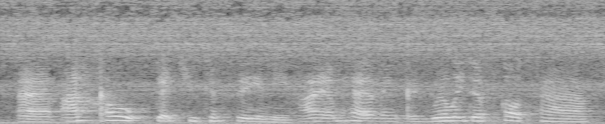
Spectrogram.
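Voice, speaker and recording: At a medium pitch and fairly slow pace, a woman speaks with ordinary pitch variation, amid noticeable background noise and audible room echo. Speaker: lifestyle vlogger. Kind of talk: casual vlog narration.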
